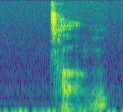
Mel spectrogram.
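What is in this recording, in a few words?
"cheng3", Mandarin Chinese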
